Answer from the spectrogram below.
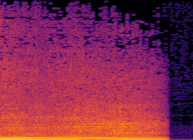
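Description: A car engine roars loudly with a steady, throaty drone for about two seconds, then cuts off abruptly into silence.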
